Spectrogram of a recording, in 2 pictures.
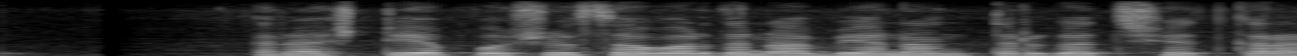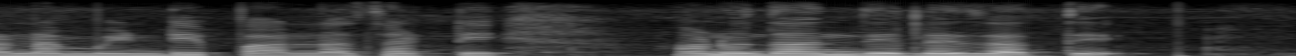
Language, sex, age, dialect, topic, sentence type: Marathi, female, 18-24, Standard Marathi, agriculture, statement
